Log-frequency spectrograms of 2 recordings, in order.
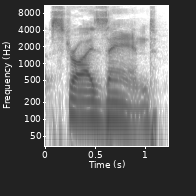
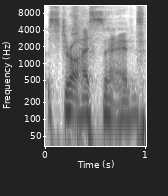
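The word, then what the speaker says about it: Streisand: mispronouncing it and it's they're saying Barb Barbara stri zand right instead of sand cuz it's spelled like sand like yeah barbar Barbara stri sand I can't hear that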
